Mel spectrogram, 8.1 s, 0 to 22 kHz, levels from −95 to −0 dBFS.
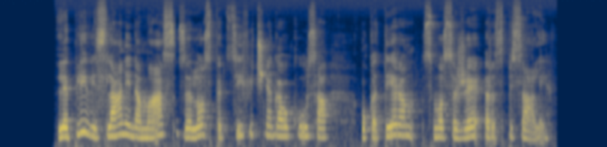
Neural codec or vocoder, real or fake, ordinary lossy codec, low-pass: none; real; none; none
